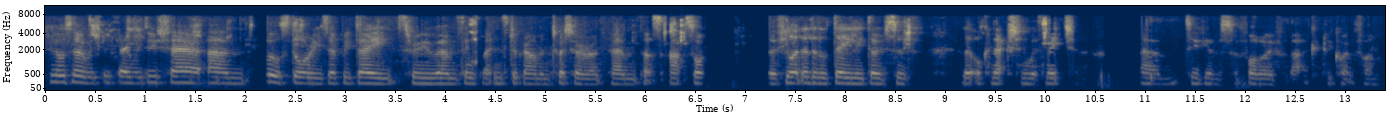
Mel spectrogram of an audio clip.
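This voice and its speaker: A woman's voice: lowish voice, little pitch movement, brisk. A woman presenting informally on an online call, friendly and inviting, with hesitant phrasing. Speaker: guest presenter. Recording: dull, noisy online call with clicks.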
